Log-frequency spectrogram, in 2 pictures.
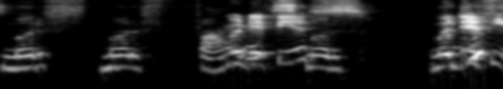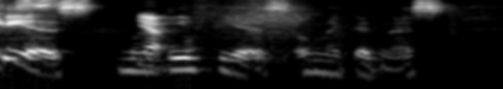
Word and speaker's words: Modiphius: I'm sorry, how do you pronounce this? Modiphius. Modiphius.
